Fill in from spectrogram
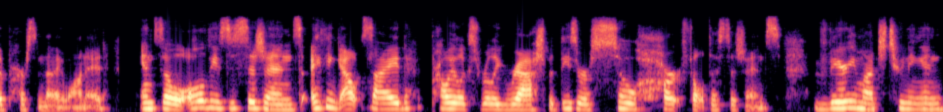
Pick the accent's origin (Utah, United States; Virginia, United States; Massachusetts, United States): Utah, United States; I grew up in Utah, born and raised in what I call the bubble of Utah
